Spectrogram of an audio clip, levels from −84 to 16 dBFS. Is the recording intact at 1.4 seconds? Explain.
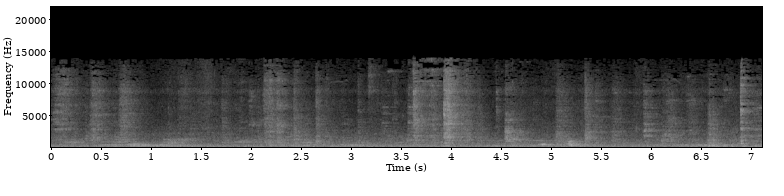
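Yes, the sound at 1.4 seconds is intact, with no dropout, click, distortion or other fault at that moment.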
